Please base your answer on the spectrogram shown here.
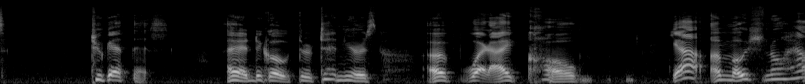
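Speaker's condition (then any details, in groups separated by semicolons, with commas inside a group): Spastic quadriplegic cerebral palsy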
